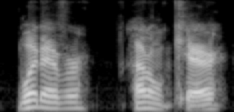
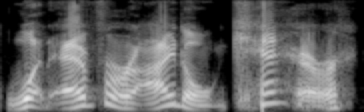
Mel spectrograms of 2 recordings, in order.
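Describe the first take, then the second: First: It sounds casual and indifferent. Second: It sounds angry and offended.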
